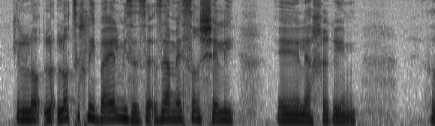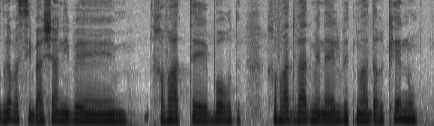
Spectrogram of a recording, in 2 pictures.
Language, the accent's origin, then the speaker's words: Hebrew; Ramla, Central District, Israel; גדלתי ברמלה, עיר אה, רב-תרבותית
